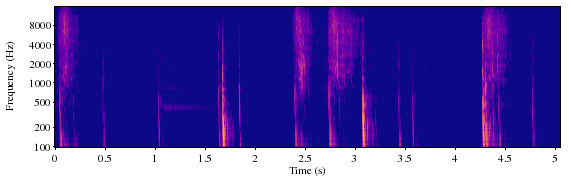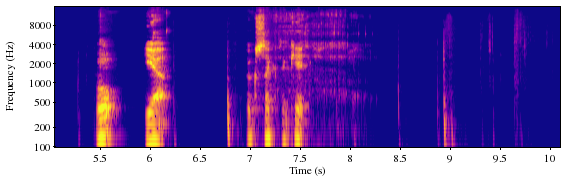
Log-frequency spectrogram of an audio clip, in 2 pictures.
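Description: Footsteps crunch on stone.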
